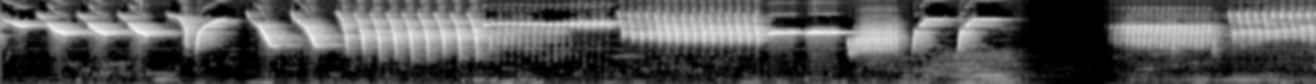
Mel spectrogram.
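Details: Long continuous song of a male yellow canary, kept by a breeder and used as tutor song for young canaries: rapid falling whistled notes, a buzzy rattling trill, a pure steady whistle, then harsh buzzy rolls, with a brief pause.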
